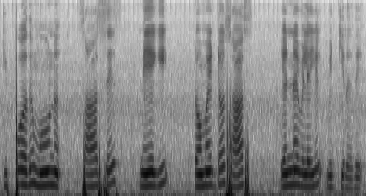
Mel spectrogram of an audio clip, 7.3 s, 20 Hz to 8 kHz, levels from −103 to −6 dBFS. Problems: constant background noise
